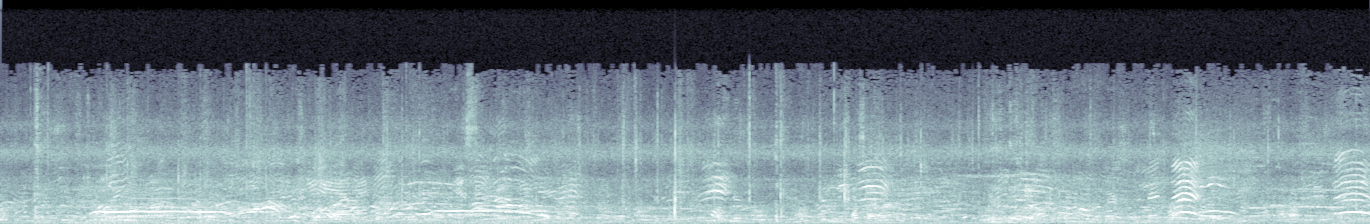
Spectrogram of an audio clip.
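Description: A group of young women and men chatter and laugh excitedly nearby.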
